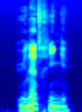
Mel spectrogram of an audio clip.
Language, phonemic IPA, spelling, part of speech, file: French, /ɛ̃.tʁiɡ/, intrigue, noun / verb, Fr-intrigue.ogg
- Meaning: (noun) 1. intrigue (complicated or clandestine plot or scheme intended to effect some purpose by secret artifice) 2. plot (the course of a story)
